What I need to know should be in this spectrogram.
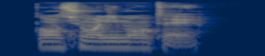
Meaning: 1. maintenance allowance, child support 2. alimony, divorce settlement
- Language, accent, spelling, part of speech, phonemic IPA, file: French, France, pension alimentaire, noun, /pɑ̃.sjɔ̃ a.li.mɑ̃.tɛʁ/, LL-Q150 (fra)-pension alimentaire.wav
